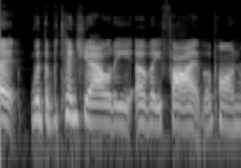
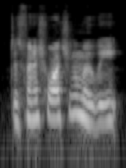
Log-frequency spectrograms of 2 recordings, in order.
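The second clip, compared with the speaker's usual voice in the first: normal talking voice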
